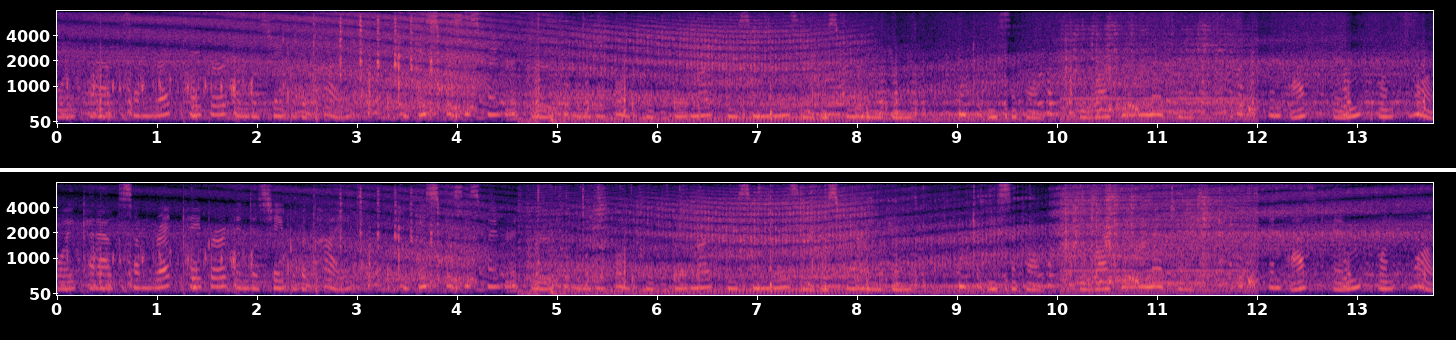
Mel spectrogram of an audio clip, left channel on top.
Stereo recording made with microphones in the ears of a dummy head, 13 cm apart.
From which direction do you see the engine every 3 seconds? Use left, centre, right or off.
left, left, right, right, right.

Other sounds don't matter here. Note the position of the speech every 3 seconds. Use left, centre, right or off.
right, centre, right, right, right.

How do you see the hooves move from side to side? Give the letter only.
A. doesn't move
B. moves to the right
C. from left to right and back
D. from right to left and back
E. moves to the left
B.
